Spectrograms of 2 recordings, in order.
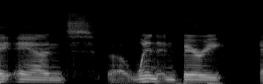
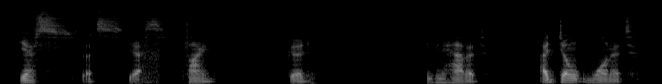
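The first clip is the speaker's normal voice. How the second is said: low, quiet, sheepish, hesitant and stumbling; 4 semitones lower, 8 dB quieter than usual. Narrating a scene, the speaker voices him answering her glaring demand, sheepish. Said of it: "he just like sheepishly just".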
